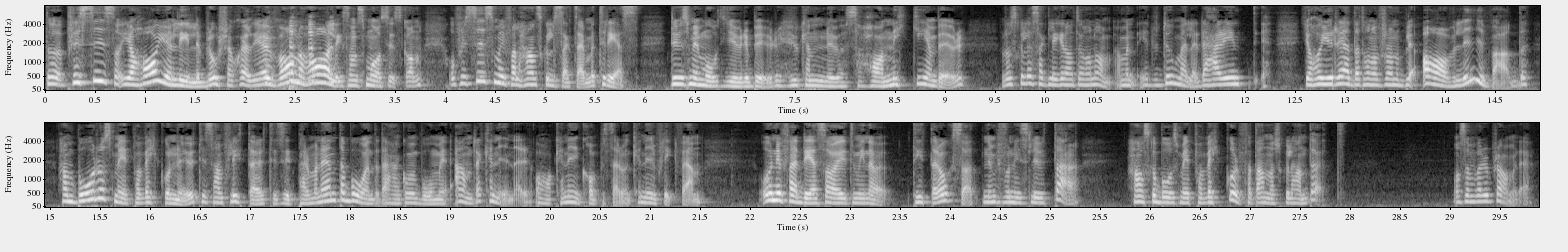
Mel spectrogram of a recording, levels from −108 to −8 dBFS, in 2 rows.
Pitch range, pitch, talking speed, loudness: 165-225 Hz, 195 Hz, 265 wpm, -24 LUFS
